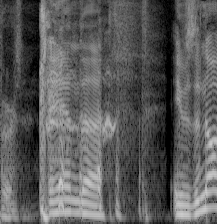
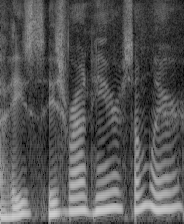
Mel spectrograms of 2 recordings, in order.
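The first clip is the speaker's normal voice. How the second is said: put-on high female voice, country accent; 4 semitones higher than usual. Retelling her answer to a man's question, in a high-pitched female country voice. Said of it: "I try to do it like a female voice, and we're a little high pitched, and but it's really country accent".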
